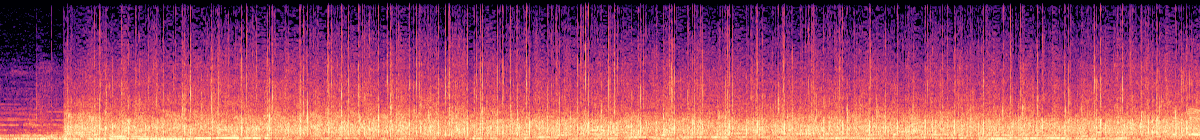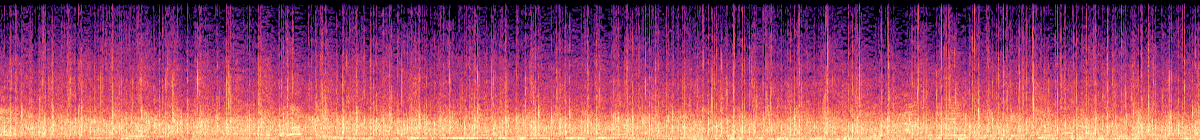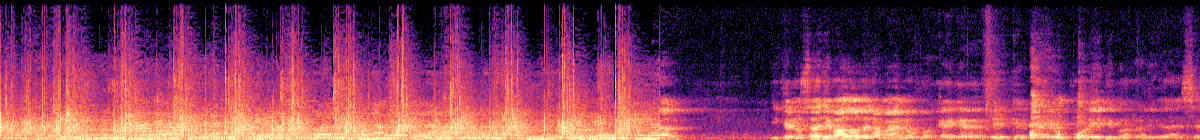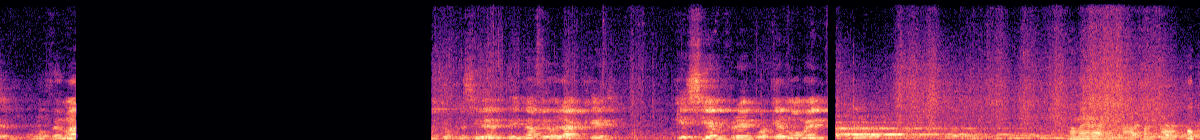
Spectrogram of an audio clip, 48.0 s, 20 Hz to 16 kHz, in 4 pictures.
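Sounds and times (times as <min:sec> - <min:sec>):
music: 0:00.0 - 0:30.6, 0:44.4 - 0:47.9
crowd applauding: 0:00.6 - 0:30.6.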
